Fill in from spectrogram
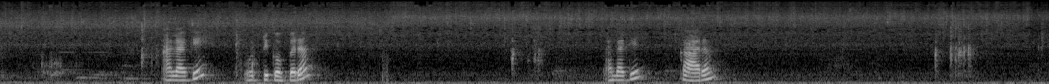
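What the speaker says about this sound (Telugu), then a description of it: "ఆయిల్ హీట్ అయ్యాక ఇందులోకి సన్నగా కట్ చేసుకున్న ఆనియన్స్ వేసేసుకుంటున్నాను" Thinly sliced onions fry in hot oil in a kadai, giving a steady, moderately loud sizzle. Someone talks over it in short bursts.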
